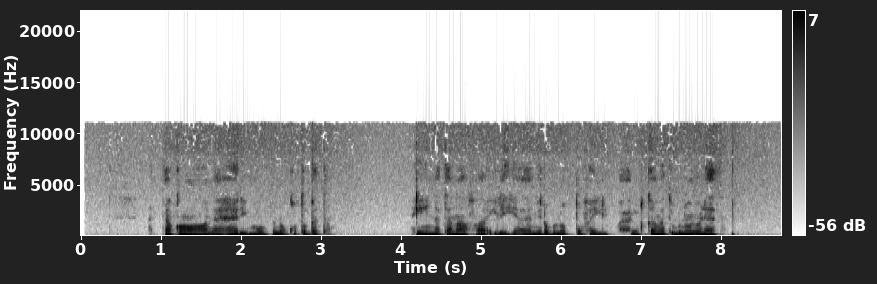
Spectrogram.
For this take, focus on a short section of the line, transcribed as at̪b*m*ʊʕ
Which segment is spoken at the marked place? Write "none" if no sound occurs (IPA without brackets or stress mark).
n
